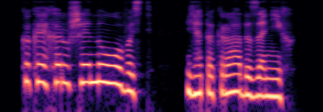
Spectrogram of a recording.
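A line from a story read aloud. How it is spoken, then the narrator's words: Exclaimed. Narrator (Russian): воскликнула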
